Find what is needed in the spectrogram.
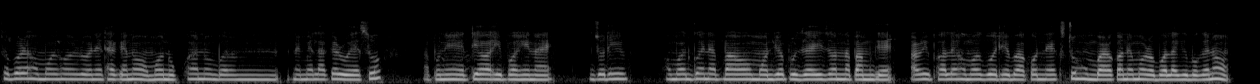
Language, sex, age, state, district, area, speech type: Assamese, female, 18-30, Assam, Dibrugarh, rural, spontaneous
